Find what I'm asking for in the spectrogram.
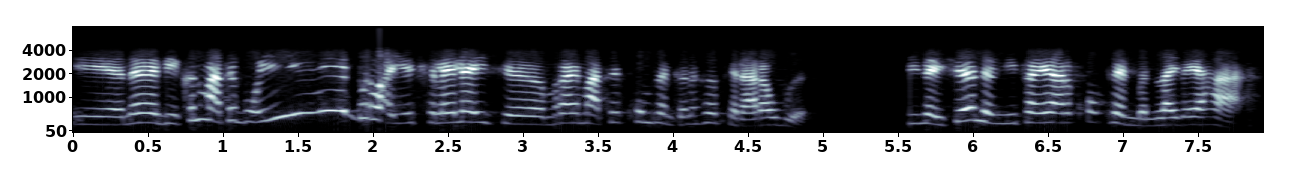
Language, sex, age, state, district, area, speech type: Bodo, female, 45-60, Assam, Kokrajhar, rural, conversation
